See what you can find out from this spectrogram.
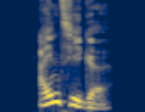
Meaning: inflection of einzig: 1. strong/mixed nominative/accusative feminine singular 2. strong nominative/accusative plural 3. weak nominative all-gender singular 4. weak accusative feminine/neuter singular
- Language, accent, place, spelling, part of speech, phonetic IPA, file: German, Germany, Berlin, einzige, adjective, [ˈʔaɪntsɪɡə], De-einzige.ogg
